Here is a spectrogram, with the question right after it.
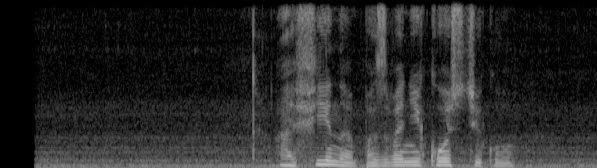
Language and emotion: Russian, neutral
